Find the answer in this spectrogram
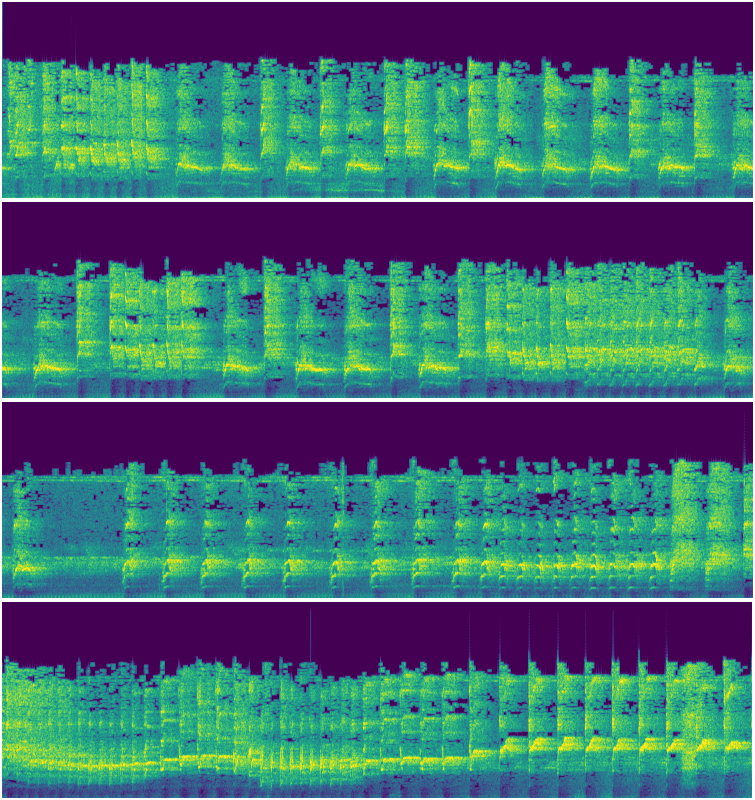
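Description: Long-tailed shrike (cendet) singing a fast, tightly packed stream of short, high chattering notes, with a long swooping note that dips and climbs back about two-thirds of the way through. A low rumble sits under the song for the first several seconds.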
